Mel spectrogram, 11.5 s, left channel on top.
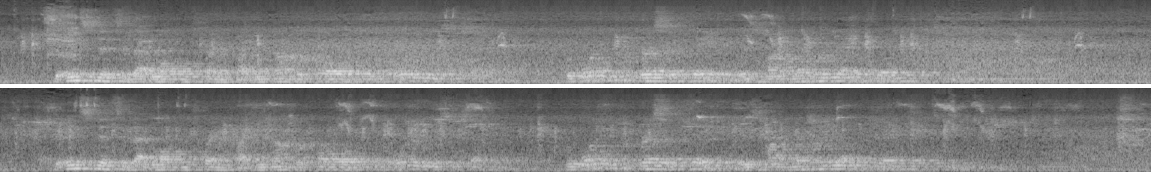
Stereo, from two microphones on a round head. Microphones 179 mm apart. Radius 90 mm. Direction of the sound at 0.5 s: Centre (ahead or behind).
